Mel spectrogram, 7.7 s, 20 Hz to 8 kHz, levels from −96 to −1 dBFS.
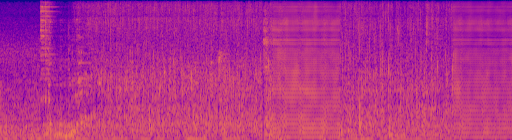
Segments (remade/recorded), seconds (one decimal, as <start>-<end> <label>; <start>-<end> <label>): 0.0-4.1 recorded; 4.1-5.1 remade; 5.1-6.8 recorded; 6.8-7.7 remade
